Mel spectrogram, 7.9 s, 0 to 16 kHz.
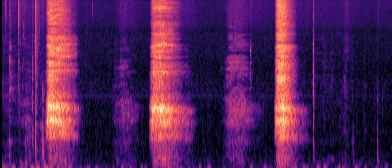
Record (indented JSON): {
  "exhalation_length": "7.9 s",
  "exhalation_amplitude": 32768,
  "exhalation_signal_mean_std_ratio": 0.33,
  "survey_phase": "beta (2021-08-13 to 2022-03-07)",
  "age": "45-64",
  "gender": "Female",
  "wearing_mask": "No",
  "symptom_none": true,
  "smoker_status": "Never smoked",
  "respiratory_condition_asthma": true,
  "respiratory_condition_other": false,
  "recruitment_source": "REACT",
  "submission_delay": "2 days",
  "covid_test_result": "Negative",
  "covid_test_method": "RT-qPCR",
  "influenza_a_test_result": "Unknown/Void",
  "influenza_b_test_result": "Unknown/Void"
}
